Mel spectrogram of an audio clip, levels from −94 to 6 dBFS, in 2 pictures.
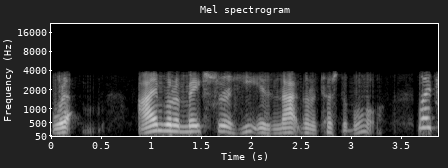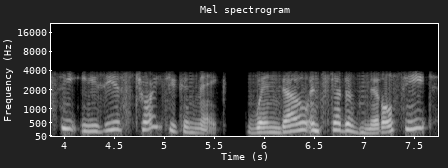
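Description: Throughout the speech, a filter restarted on every block adds a steady buzz near 345 Hz, which fits a 128-sample block. Each block begins from an empty filter state, so a small transient appears at every boundary. A spectrogram shows a harmonic comb at 345 Hz and its multiples, and the waveform shows regularly spaced ticks that grow with loudness.

The iLBC codec limits the line to roughly 200 Hz to 3.5 kHz, and its coding damage is plainly audible. Speech stays intelligible but sounds rough and synthetic, and the codec runs in its 30 ms frame mode. A spectrogram shows a hard ceiling at 3.5 kHz and smeared, grainy harmonics below it.

Lost iLBC frames occur at 2.16 s, between "gonna make sure he" and "not gonna touch the", and at 4.95 s, between "the easiest" and "you can make". Each loss replaces a 30 ms frame with a repeated pitch cycle mixed with noise, heard as a brief held, buzzy or breathy vowel. 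On a spectrogram each gap appears as flat, frozen harmonics, and clear speech returns right after.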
